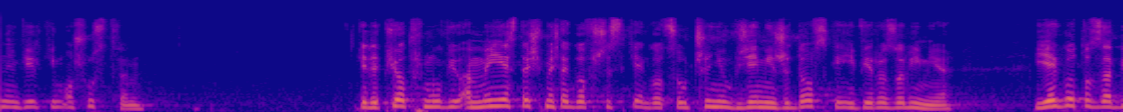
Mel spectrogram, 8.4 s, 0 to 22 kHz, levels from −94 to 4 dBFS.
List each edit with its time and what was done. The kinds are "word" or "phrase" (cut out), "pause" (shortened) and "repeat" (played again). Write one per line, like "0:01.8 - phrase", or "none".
0:04.2 - word

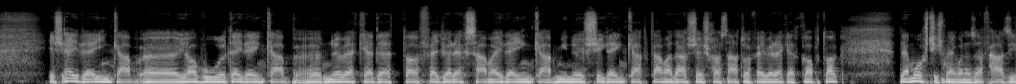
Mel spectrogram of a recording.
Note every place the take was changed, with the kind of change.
0:06.1 - word

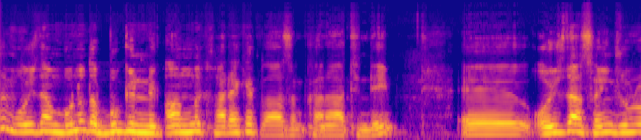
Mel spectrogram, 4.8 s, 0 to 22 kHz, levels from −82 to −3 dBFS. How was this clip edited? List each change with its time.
0:01.2 - word
0:01.9 - phrase

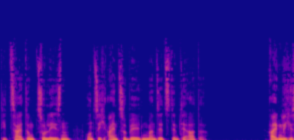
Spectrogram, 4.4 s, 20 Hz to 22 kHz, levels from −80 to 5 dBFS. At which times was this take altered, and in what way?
none

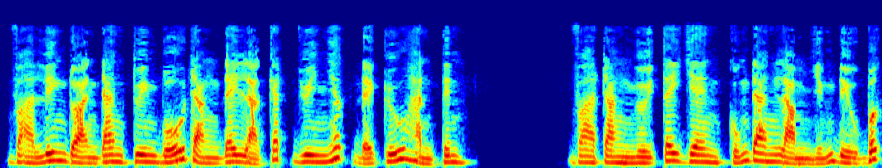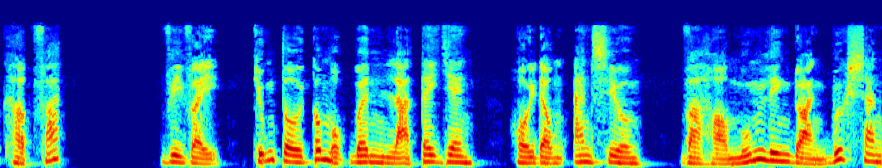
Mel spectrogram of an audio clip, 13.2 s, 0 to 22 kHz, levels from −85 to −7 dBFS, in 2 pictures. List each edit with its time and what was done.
none

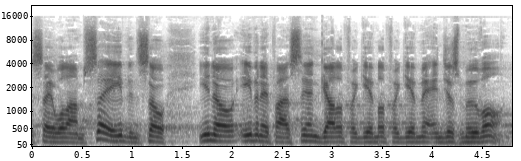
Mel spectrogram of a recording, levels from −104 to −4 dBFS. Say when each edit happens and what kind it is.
0:03.5 - repeat

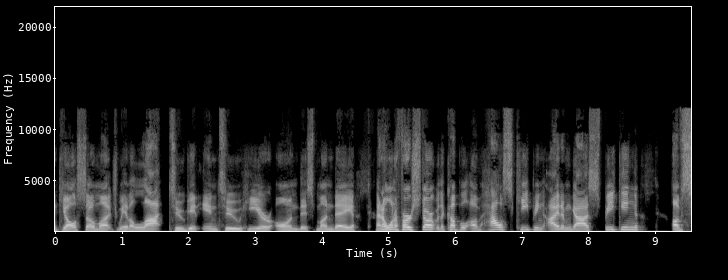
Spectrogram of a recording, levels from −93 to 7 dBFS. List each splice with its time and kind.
none

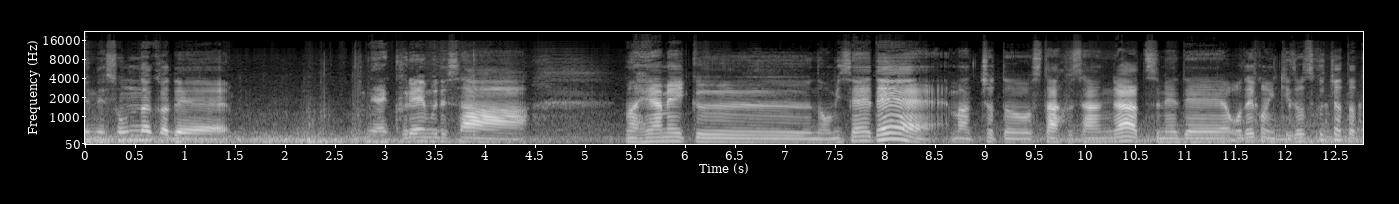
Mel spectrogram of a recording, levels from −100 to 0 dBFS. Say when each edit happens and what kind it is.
none

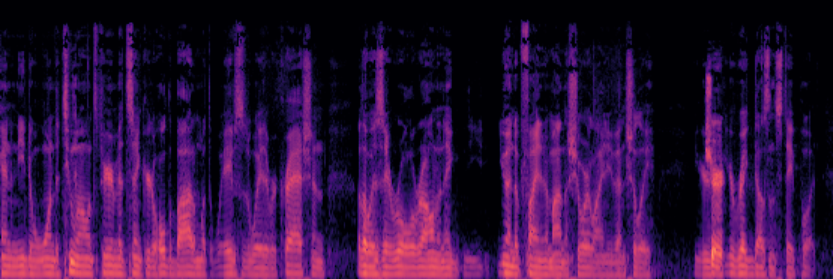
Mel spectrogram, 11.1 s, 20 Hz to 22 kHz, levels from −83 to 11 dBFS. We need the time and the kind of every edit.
none

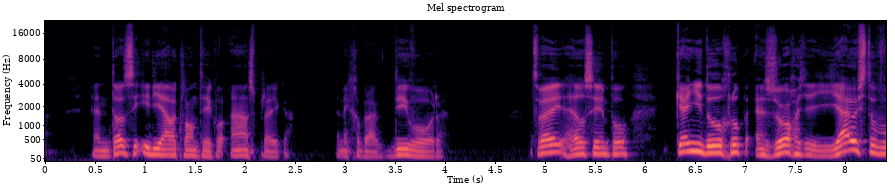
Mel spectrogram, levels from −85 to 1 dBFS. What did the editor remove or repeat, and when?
0:04.8 - word

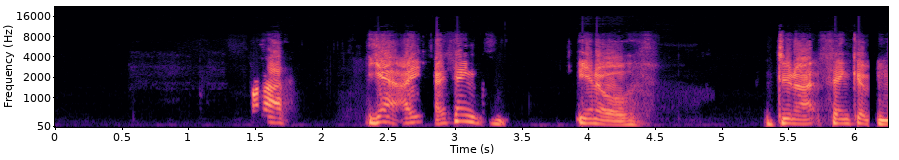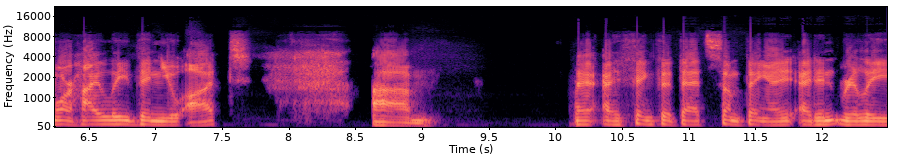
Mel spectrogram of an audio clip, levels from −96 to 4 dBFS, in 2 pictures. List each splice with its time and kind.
0:06.1 - word

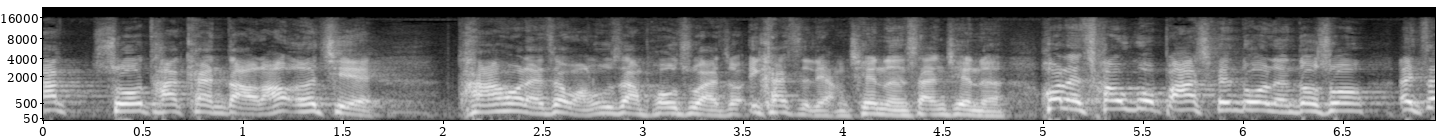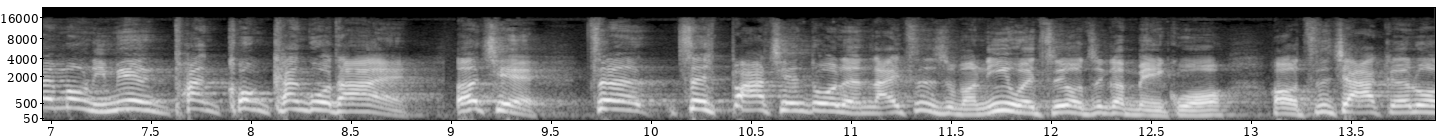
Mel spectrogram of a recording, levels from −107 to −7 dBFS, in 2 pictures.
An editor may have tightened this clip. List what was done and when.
0:09.0 - pause

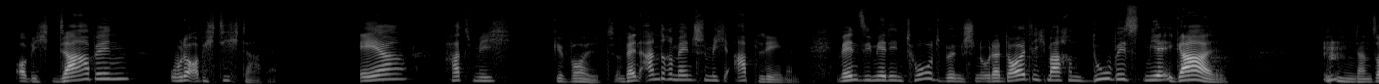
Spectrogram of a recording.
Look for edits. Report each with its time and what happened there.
none

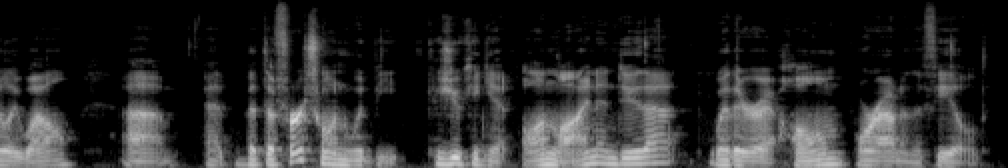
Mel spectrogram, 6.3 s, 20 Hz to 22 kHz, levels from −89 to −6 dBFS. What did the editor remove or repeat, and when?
0:01.2 - pause
0:02.5 - word

